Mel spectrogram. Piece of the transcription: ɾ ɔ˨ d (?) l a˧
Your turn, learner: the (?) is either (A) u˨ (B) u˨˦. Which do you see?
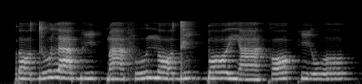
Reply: B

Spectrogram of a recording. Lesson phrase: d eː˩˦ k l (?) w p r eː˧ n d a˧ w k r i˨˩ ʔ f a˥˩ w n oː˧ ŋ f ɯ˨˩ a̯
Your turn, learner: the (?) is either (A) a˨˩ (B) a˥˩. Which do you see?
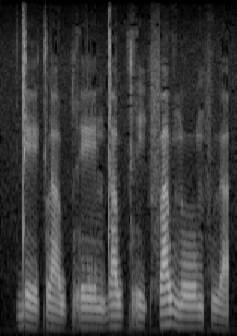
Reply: A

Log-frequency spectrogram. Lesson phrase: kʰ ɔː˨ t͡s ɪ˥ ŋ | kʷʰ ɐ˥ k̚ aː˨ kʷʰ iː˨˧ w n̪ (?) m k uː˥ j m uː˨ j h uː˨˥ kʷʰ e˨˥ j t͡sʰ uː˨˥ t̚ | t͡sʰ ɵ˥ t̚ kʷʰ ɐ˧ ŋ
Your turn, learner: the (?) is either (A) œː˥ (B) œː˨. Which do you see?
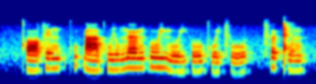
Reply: A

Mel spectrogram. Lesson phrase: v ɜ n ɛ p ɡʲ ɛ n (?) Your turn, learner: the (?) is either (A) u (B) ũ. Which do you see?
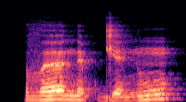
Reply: B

